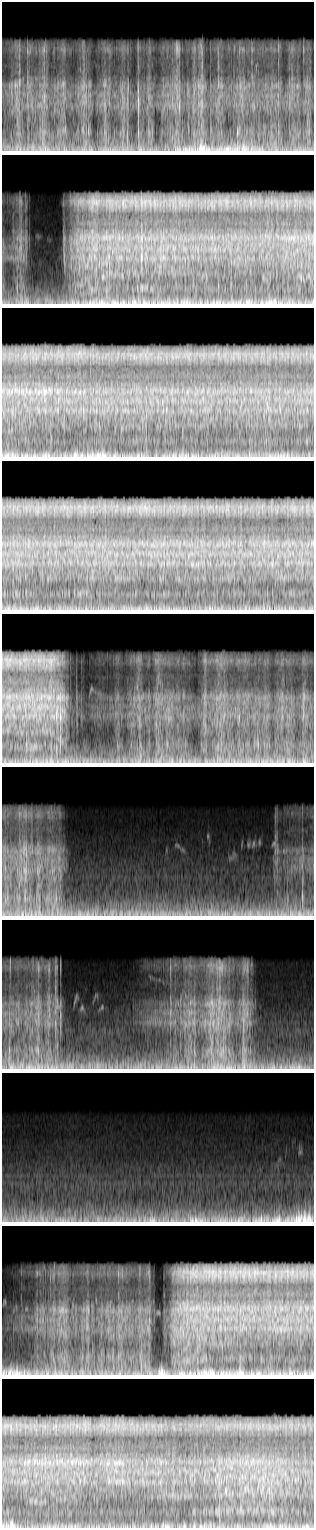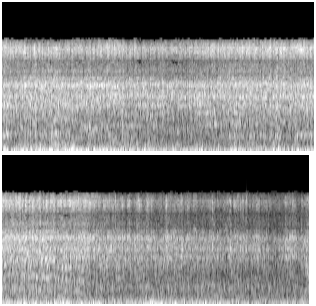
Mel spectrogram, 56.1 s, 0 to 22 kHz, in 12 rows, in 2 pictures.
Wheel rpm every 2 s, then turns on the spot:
10, 20, 20, 100, 110, 110, 120, 110, 110, 90, 20, 20, 0, 0, 10, 10, 0, 0, 0, 20, 100, 110, 110, 100, 90, 100, 70, 40.
0-4 20-24 28-32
